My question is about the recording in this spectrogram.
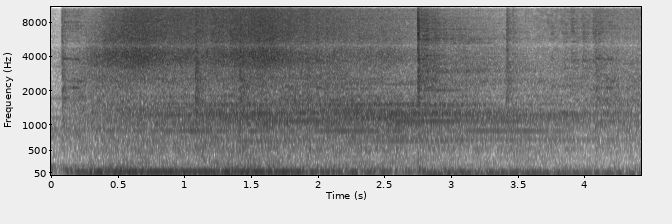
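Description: Dramatic background score: a low rumbling swell comes in at the start with held tones above it, the upper part thinning out partway through.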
